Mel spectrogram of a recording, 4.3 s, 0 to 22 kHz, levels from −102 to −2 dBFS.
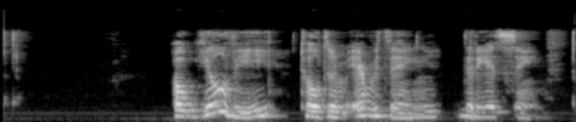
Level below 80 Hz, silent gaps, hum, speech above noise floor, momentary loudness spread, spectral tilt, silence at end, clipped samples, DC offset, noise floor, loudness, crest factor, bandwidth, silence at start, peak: -70 dBFS; none; none; 53 dB; 12 LU; -3.5 dB/octave; 0.15 s; under 0.1%; under 0.1%; -79 dBFS; -25 LUFS; 22 dB; 8.4 kHz; 0.1 s; -6 dBFS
